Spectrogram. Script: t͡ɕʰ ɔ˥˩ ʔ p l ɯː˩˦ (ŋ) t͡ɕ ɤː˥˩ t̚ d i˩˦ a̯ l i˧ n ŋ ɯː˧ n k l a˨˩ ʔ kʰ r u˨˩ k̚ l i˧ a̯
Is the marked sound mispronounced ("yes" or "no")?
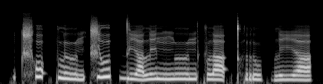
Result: yes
